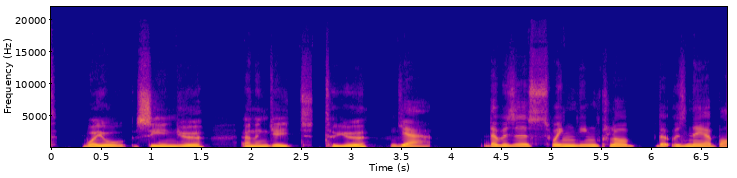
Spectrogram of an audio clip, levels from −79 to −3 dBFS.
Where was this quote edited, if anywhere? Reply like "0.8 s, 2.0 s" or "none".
4.0 s

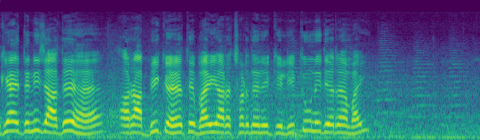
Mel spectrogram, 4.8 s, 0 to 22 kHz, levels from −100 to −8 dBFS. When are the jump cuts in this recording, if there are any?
none

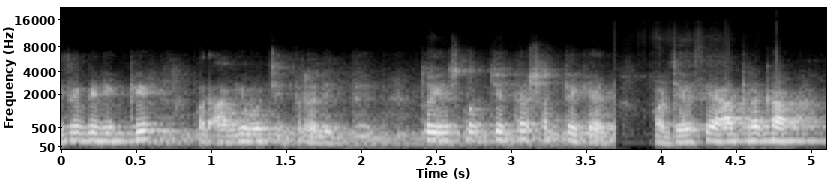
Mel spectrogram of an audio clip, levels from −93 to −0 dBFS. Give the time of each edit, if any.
3.8 s

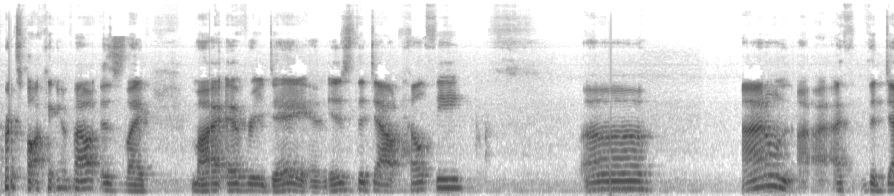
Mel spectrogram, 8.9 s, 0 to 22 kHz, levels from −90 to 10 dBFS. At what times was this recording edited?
3.2 s

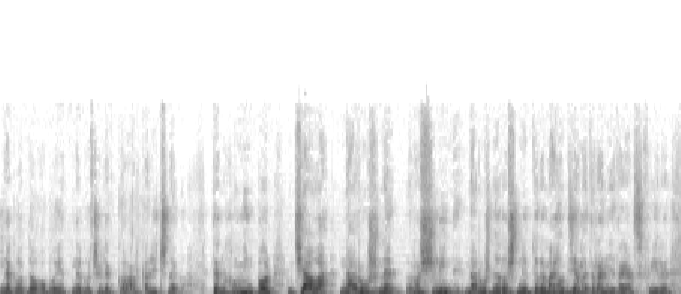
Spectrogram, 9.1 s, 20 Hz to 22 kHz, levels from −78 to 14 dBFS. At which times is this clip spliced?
2.7 s

